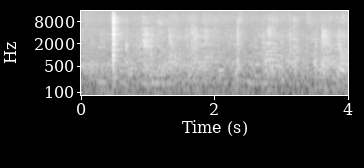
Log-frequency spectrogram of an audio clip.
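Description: Faint room tone of a large lecture hall as an audience settles. Scattered, irregular small clicks and knocks come through, the sharpest about half a second in.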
